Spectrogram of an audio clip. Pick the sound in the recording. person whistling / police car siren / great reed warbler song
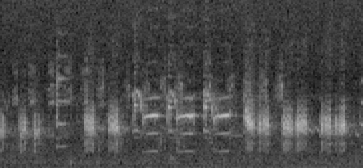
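great reed warbler song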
